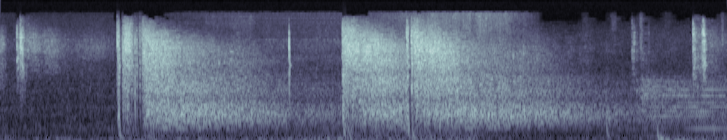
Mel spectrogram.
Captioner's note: gun bangs; brooding music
